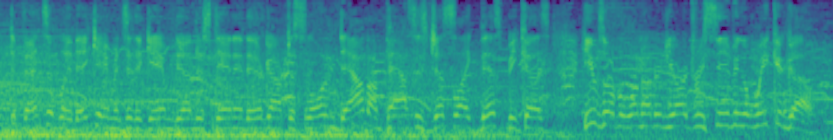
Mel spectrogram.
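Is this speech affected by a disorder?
No.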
